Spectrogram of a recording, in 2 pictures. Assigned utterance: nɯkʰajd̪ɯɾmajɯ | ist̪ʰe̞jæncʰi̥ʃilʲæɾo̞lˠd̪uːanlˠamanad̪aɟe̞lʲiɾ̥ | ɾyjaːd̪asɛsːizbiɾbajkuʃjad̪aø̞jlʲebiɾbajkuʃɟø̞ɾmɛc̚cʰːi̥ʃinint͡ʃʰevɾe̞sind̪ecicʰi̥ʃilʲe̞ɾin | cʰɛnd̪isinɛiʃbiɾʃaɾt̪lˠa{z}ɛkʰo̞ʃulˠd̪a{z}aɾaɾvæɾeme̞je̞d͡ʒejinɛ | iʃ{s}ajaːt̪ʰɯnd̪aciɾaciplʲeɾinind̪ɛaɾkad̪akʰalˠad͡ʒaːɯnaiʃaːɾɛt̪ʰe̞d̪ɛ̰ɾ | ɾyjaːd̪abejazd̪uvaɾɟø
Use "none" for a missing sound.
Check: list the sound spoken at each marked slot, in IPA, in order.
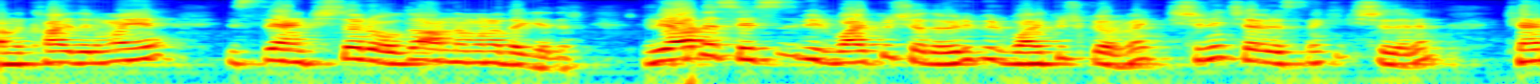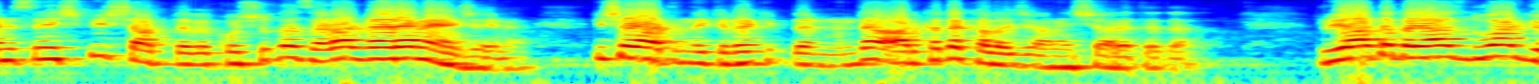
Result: v, z, h

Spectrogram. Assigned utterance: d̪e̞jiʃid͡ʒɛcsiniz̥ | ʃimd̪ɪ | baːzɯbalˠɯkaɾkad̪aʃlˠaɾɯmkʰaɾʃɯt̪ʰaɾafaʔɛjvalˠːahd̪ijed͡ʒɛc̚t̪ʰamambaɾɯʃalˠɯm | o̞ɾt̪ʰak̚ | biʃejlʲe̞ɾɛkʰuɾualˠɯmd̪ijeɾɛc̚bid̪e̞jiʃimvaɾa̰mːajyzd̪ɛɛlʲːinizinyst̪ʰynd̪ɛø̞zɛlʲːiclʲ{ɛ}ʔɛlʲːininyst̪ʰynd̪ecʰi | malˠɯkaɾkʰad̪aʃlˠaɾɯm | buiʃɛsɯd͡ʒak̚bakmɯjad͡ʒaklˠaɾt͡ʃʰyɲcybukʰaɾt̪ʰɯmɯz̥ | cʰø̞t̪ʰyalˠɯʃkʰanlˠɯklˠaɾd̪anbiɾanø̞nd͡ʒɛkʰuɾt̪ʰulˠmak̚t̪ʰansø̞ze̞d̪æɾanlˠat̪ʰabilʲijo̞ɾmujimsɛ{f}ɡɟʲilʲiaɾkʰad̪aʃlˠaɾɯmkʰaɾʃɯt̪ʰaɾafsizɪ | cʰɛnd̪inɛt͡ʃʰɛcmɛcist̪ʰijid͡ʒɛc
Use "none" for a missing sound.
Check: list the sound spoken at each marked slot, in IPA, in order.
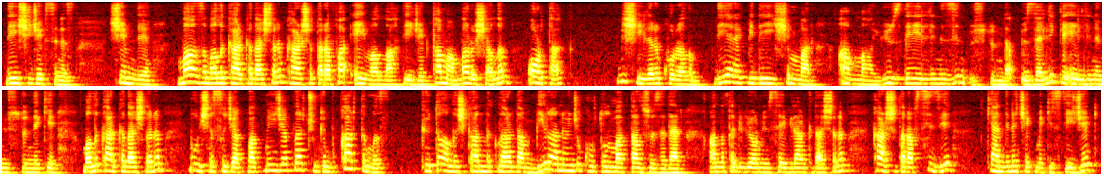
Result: ɛ, v

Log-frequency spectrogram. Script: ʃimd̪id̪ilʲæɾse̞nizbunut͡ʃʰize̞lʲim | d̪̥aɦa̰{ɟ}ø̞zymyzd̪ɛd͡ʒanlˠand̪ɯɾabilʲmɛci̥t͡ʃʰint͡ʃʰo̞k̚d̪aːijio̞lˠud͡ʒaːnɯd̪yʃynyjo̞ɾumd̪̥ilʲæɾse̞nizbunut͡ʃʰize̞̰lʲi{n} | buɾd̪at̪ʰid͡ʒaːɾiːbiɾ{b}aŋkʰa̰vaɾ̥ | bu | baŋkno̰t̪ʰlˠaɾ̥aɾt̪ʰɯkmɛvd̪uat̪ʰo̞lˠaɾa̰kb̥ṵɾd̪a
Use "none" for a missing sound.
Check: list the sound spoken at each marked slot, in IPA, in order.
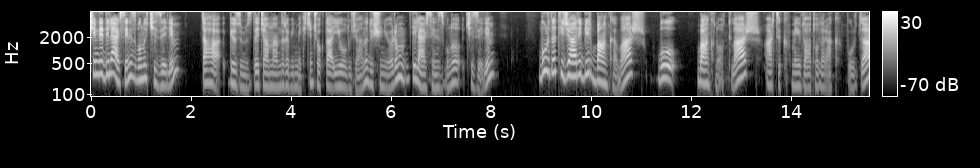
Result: ɟ, m, b

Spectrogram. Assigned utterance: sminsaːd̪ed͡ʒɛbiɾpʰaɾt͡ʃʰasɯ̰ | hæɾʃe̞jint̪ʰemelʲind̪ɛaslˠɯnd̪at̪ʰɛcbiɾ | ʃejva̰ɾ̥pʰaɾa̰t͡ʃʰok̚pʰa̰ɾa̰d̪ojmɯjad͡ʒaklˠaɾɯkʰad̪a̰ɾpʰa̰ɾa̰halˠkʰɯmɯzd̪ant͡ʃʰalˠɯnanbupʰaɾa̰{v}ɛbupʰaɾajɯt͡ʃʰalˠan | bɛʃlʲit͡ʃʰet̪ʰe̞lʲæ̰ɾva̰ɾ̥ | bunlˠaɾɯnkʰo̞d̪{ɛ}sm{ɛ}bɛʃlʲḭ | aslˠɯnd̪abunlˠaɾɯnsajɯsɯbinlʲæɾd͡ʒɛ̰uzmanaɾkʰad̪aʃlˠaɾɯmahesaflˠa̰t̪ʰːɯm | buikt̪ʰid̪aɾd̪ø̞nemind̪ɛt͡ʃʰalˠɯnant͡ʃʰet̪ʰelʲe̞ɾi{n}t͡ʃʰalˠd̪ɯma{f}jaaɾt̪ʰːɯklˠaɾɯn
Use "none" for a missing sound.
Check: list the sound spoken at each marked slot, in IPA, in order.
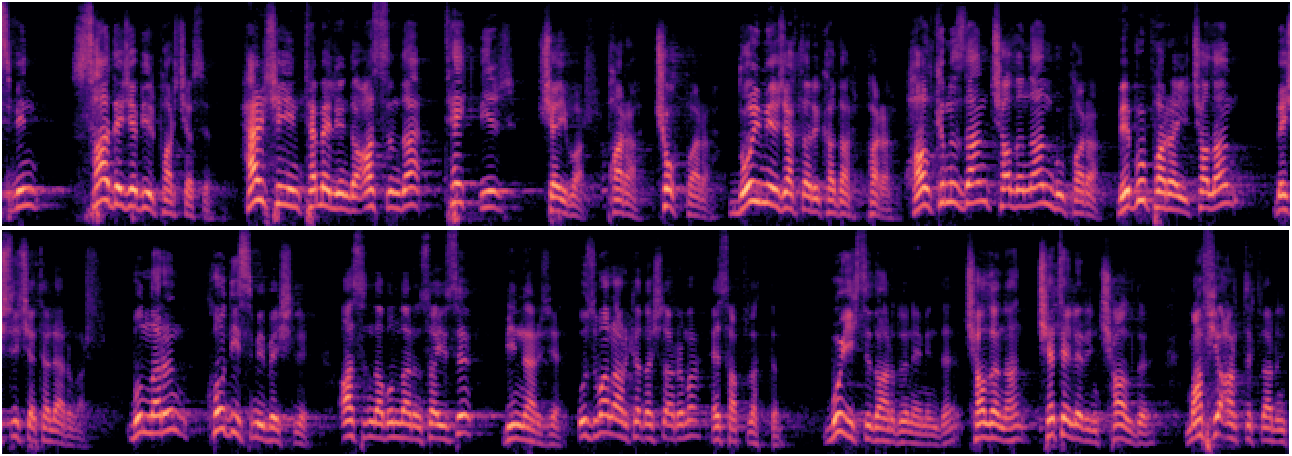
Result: v, i, i, n, f

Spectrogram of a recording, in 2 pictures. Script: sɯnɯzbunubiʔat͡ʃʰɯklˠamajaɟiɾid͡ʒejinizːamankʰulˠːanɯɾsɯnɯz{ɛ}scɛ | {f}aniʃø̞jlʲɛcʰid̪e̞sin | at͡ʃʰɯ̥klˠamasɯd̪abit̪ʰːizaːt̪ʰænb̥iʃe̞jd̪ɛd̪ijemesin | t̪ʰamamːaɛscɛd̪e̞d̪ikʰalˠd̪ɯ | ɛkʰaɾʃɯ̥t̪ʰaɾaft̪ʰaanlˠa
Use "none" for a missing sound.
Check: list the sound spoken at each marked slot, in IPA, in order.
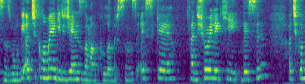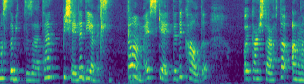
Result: ɛ, h

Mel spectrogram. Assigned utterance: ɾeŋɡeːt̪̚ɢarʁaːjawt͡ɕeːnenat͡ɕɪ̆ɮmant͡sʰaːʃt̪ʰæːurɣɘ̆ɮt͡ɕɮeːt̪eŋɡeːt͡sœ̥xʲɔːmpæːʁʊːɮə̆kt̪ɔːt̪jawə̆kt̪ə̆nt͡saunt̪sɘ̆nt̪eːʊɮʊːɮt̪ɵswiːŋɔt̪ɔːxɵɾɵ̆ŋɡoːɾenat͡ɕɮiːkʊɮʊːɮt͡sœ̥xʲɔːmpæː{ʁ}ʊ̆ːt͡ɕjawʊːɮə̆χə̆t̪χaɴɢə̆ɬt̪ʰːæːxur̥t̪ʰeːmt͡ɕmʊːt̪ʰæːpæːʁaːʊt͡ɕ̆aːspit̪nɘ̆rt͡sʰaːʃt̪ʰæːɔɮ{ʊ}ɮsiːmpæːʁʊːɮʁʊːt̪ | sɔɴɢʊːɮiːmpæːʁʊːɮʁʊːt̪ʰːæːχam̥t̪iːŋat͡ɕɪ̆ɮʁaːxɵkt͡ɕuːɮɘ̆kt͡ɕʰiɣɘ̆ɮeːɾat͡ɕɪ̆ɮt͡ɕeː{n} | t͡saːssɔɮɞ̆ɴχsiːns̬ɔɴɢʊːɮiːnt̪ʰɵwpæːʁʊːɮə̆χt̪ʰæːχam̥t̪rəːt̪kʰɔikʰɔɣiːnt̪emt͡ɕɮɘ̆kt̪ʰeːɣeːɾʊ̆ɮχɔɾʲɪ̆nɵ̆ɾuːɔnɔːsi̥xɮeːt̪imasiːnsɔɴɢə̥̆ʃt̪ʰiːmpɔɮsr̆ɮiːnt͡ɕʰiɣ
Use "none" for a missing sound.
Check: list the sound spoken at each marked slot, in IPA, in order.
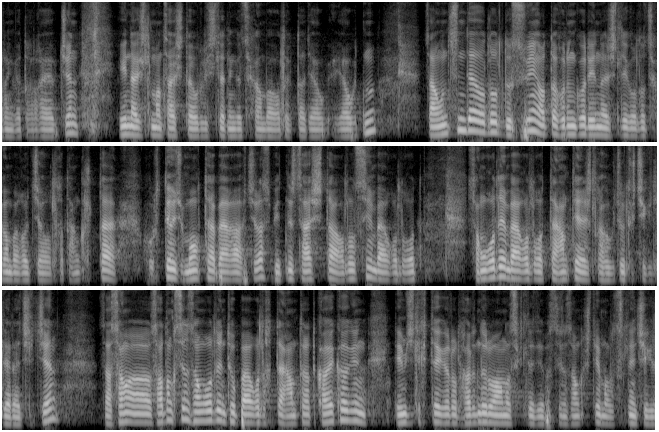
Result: ʁ, ʊː, n

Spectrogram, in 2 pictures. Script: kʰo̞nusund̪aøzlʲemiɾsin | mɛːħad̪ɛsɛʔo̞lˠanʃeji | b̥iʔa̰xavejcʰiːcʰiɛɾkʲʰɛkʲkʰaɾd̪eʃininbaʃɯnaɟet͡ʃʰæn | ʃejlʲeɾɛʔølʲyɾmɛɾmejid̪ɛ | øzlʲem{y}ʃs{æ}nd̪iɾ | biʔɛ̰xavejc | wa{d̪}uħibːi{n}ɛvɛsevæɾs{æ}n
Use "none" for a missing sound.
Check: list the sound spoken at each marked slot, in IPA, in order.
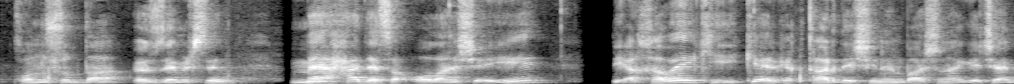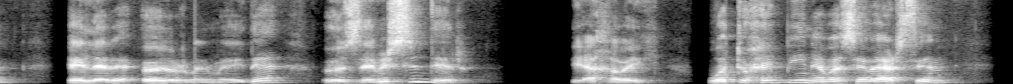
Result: i, i, t̪, n, i

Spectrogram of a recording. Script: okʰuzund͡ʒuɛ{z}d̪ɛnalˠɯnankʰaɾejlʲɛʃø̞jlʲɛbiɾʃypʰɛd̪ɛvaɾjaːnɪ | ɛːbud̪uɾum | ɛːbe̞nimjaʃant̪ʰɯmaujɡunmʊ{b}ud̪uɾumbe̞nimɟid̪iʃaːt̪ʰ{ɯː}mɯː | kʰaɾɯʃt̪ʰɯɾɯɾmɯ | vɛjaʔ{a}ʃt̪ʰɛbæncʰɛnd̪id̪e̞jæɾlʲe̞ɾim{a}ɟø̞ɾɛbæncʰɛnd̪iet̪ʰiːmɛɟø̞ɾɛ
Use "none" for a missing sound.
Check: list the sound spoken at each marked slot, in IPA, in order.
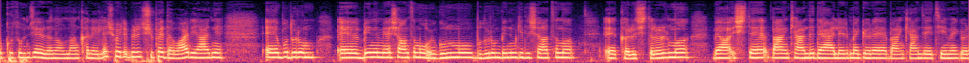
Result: v, b, ɯ, i, ɛ

